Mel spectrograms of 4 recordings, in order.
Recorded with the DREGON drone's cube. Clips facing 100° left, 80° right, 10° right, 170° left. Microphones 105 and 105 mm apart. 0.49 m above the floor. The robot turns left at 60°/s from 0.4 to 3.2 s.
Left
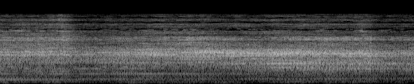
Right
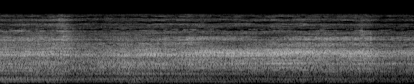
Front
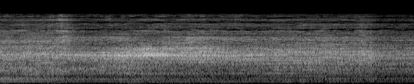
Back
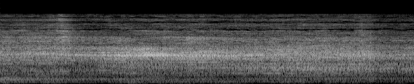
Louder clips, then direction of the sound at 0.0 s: Right 1 dB, front 1 dB; 40° right.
